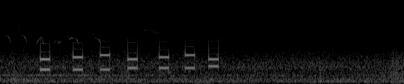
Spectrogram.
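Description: Touch-tone telephone keypad dialing: seven quick two-tone button beeps, about three a second, starting about half a second in and stopping a little after two seconds.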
